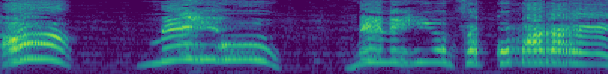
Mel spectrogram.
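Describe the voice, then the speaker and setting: Extremely high in pitch, this is a cartoonish character voice. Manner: harsh, threatening.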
